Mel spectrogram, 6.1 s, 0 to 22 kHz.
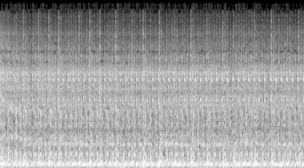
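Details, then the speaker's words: Ducati Monster twin idling after a cam belt change: even idle with a fast, regular light rattle on top, the dry clutch ticking; normal Ducati dry-clutch rattle, not a fault. "anyone wondering about the particular sound you getting the engine it's the touches on Ducati they make that ticking sound take 250 tttt chicken it's not false it's the clutch"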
